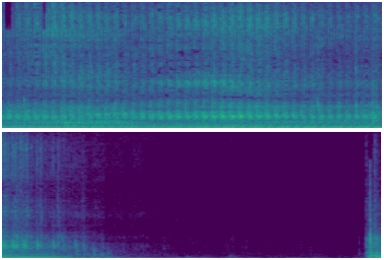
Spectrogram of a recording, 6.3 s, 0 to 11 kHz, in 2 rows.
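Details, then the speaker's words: VAZ 2107 engine at idle then shut off: light, quick tapping about three per second that persists even after valve adjustment; worn rocker arms suspected, rockers and valve stem seals to be replaced. "И вот стучат вот эти коромысла. И хоть затяните клапана в настройке, они все время будут стучать в клапанах там."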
